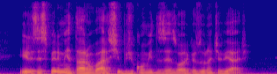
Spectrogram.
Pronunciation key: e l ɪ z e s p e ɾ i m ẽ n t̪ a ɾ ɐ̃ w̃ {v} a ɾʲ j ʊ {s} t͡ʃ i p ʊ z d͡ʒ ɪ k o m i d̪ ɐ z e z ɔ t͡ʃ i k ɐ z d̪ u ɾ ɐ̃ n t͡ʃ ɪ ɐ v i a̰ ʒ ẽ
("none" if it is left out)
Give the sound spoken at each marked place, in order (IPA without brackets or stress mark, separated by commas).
v, s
